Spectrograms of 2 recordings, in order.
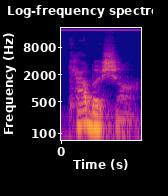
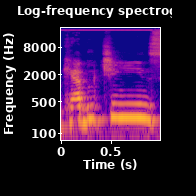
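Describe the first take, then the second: First: The word is said clearly as 'cabochon'. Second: The word is garbled, sounding like 'capuchins'. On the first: The speaker calls it right. "the proper pronunciation is cabochon" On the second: The speaker calls it wrong. "the names are all over the place"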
